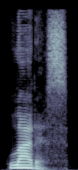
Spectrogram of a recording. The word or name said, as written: lattice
